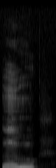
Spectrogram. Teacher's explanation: is pronounced ooh like in the word soup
